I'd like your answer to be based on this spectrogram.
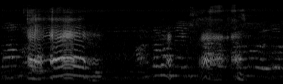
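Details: Three-month-old baby cooing: soft drawn-out vowel sounds rising and falling in a quiet room, a normal early vocal stage.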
